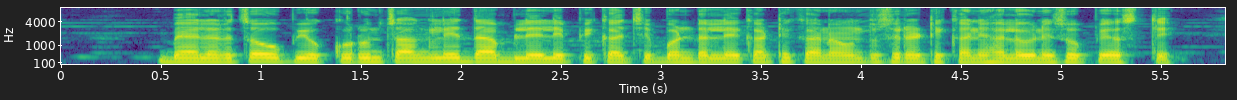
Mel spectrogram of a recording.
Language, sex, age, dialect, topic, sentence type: Marathi, male, 25-30, Standard Marathi, agriculture, statement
